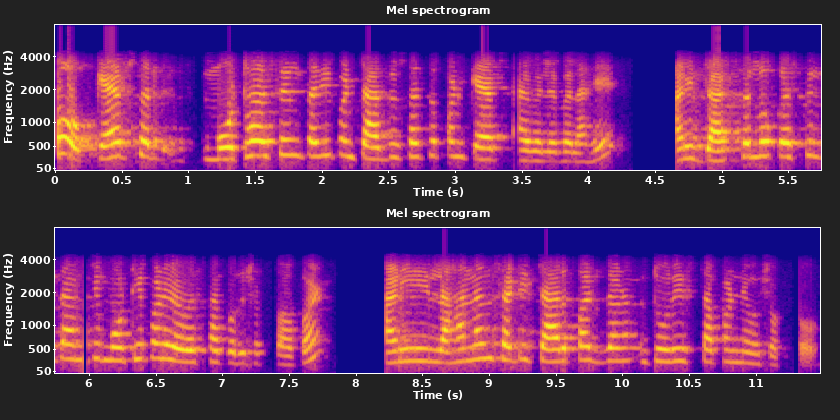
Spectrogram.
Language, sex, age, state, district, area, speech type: Marathi, female, 45-60, Maharashtra, Pune, urban, conversation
